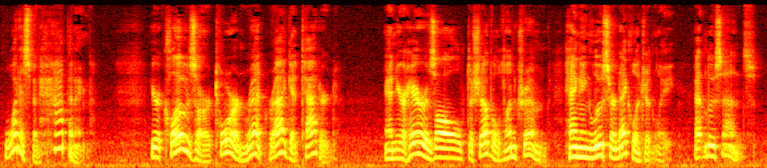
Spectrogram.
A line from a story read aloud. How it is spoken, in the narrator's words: she exclaimed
